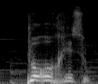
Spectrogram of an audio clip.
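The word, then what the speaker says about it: プロレス: Au Japon, le terme Pro Wrestling, du moins son abréviation Pro Wrestle, se prononce Pororesu.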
